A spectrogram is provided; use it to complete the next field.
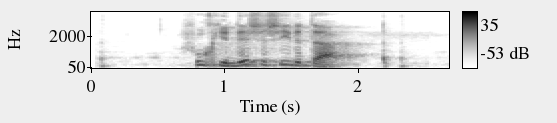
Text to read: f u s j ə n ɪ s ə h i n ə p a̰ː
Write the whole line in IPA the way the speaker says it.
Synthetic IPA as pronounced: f u χ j ə d ɪ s ə s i d ə t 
